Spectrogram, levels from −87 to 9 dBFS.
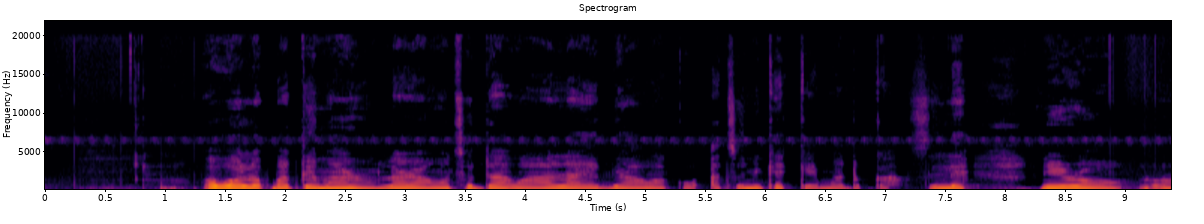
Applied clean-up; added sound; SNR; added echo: none; none; none; none.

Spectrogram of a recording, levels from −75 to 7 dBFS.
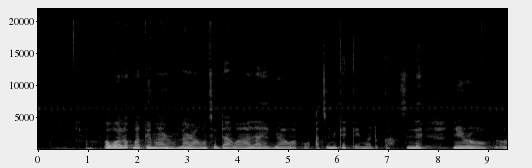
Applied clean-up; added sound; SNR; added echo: none; none; none; reverberation time 0.8 s.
